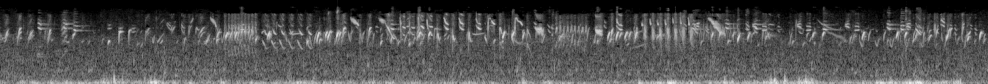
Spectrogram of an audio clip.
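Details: Several European goldfinches chattering together, a recording of mating and readiness calls meant to stimulate males to sing: dense, overlapping bright twitters and buzzy trills running continuously, with a low rumble underneath.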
